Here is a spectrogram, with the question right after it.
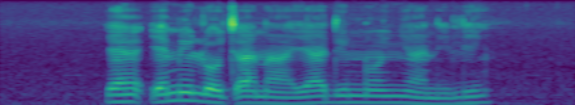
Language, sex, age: Northern Sotho, male, 25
